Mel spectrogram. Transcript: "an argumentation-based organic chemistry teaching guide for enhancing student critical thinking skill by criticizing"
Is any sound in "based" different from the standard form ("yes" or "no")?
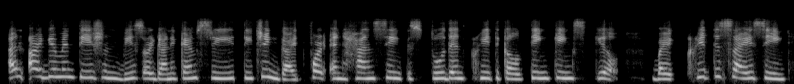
yes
